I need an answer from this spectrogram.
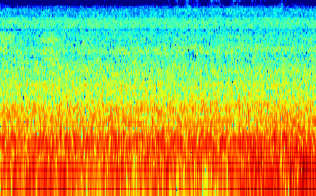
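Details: Steady broadband hiss and low rumble, like a fan, air conditioner or passing vehicle, runs unbroken throughout with no animal voice.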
